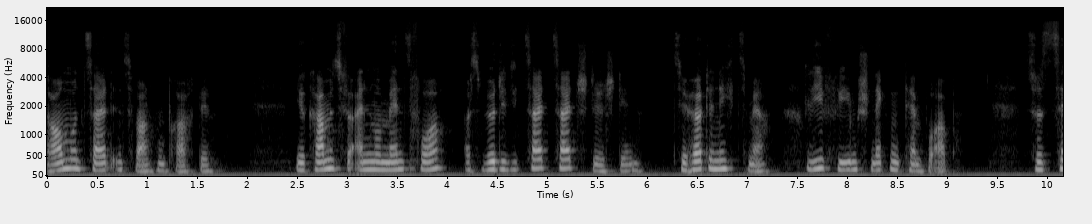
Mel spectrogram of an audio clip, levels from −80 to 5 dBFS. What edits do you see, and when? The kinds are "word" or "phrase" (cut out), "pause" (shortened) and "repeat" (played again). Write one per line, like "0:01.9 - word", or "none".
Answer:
0:03.6 - word
0:05.0 - repeat
0:07.6 - phrase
